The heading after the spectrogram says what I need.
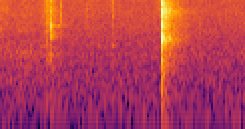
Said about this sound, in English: But if I snap my fingers,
